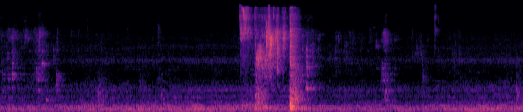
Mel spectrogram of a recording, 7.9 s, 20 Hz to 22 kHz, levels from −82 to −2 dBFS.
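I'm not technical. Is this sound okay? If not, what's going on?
No. From 1.43 to 2.66 s the sound turns choppy and robotic. This is repeated packet loss: about a dozen tiny dropouts, each patched by stretching the previous sound.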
